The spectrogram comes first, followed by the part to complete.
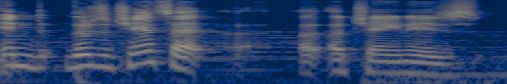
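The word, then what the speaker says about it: Achane: it came out that you're supposed to say it his pronounce his name Devon achain a chain yeah Deon a chain which why that sounds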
